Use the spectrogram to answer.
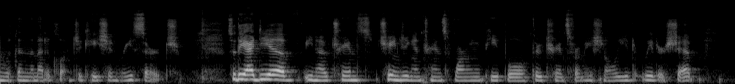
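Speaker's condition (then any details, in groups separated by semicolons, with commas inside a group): No condition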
